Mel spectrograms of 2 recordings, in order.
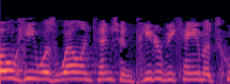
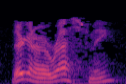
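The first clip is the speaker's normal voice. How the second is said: softer, letting it sink; quiet foretelling; 4 semitones lower, 7 dB quieter than usual. Acted. Jesus quietly telling disciples of his arrest. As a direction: say it low and heavy.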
